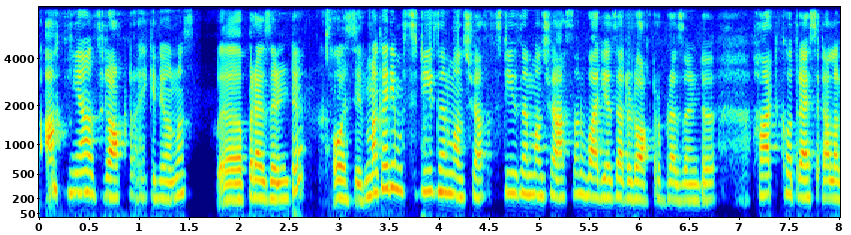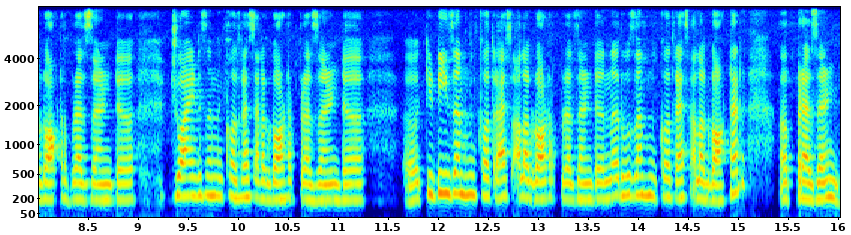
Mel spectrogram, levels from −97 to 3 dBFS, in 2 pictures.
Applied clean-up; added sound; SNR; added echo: neural mask model Resemble Enhance denoiser.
